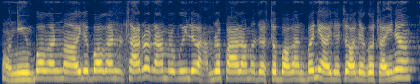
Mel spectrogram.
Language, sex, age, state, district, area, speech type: Nepali, female, 60+, West Bengal, Jalpaiguri, rural, spontaneous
